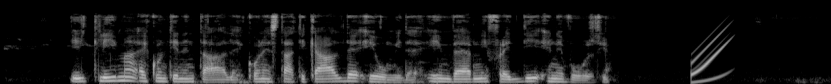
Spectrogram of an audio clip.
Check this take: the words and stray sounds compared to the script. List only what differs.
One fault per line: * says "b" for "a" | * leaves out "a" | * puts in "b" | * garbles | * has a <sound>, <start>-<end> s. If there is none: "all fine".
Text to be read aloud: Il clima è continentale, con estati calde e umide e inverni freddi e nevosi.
* has a chirp, 6.9-7.4 s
